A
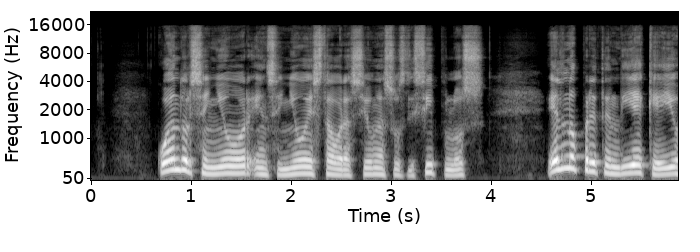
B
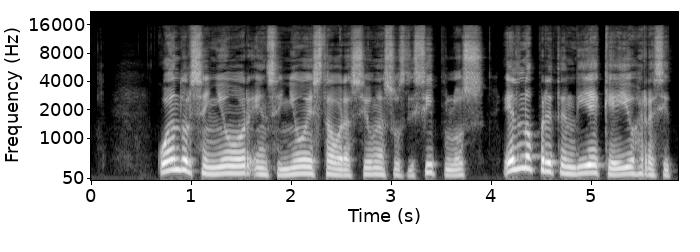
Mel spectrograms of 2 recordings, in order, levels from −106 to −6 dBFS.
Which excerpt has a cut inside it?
B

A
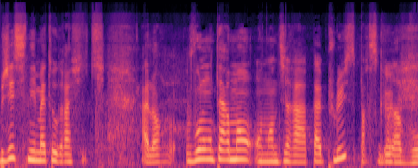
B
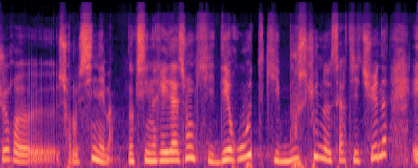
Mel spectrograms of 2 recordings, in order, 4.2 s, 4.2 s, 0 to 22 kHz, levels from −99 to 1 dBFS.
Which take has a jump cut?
A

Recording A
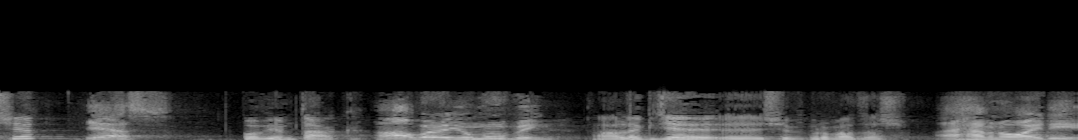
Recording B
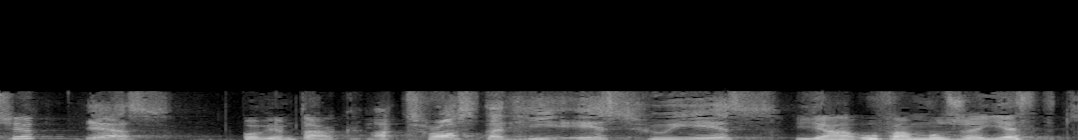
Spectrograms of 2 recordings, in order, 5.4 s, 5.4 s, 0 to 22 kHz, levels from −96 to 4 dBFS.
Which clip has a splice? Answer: B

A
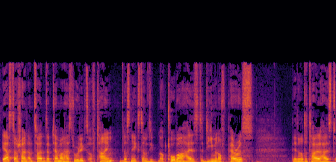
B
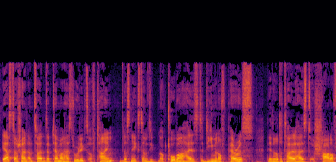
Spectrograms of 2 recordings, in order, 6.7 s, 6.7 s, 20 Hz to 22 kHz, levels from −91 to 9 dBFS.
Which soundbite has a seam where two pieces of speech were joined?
B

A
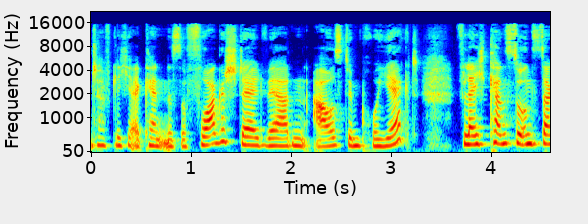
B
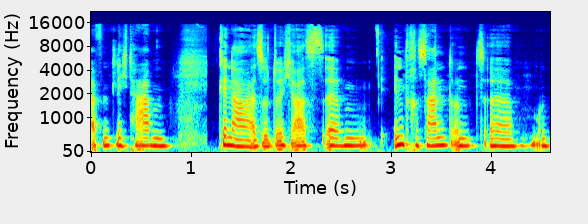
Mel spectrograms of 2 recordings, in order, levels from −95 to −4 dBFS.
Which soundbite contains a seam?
B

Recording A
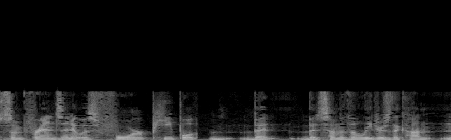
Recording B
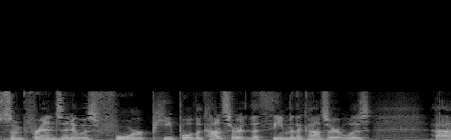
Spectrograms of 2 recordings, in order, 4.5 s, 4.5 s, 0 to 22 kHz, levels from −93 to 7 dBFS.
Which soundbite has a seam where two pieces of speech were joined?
A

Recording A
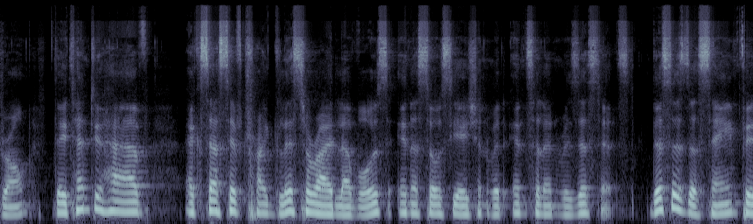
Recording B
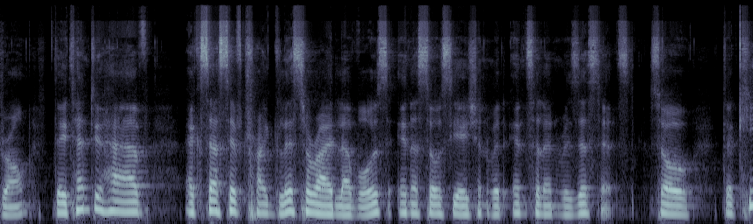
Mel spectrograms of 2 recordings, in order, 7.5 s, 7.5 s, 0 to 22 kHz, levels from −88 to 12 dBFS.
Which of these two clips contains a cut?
B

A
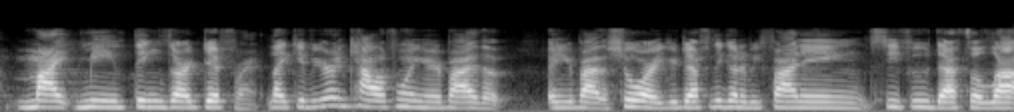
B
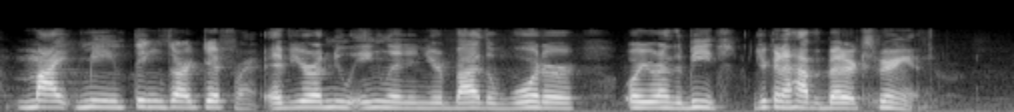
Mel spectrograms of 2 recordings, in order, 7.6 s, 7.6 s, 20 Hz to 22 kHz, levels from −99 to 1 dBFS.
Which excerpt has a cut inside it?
B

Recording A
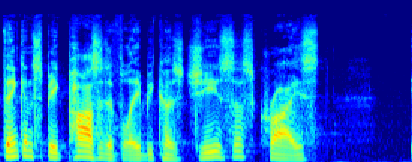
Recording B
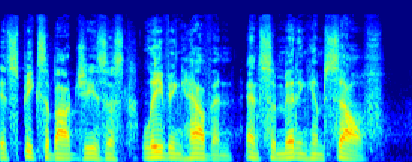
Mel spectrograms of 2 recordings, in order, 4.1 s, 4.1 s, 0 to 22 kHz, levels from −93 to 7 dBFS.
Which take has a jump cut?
B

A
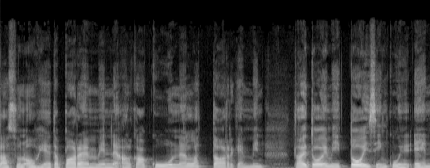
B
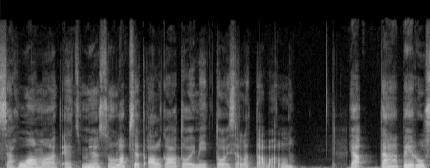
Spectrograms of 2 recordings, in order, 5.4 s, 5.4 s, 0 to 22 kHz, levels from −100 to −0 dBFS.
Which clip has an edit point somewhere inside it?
B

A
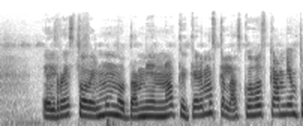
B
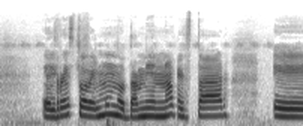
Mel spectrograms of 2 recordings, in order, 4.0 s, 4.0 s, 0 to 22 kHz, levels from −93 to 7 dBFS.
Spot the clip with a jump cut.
B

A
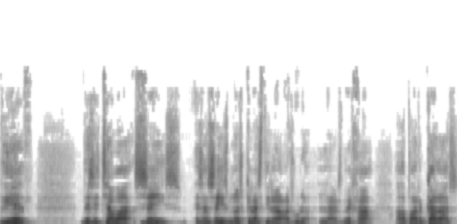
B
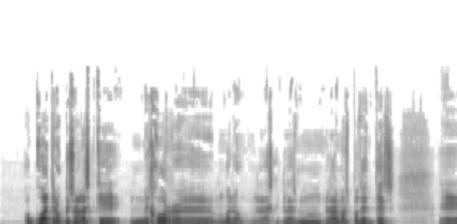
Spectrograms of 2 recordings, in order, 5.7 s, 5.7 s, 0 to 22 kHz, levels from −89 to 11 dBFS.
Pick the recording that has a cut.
A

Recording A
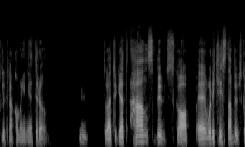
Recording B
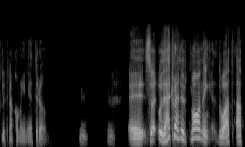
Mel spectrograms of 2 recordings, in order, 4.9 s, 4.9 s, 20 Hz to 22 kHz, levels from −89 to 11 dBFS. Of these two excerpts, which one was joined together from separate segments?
A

